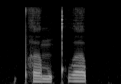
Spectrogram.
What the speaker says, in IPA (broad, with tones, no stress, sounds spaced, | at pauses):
pʰ ɐ˨˩ m kʷʰ ɐ˧ p̚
